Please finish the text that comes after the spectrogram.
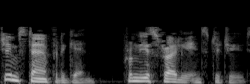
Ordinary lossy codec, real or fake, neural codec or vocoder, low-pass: MP3, 24 kbps; fake; vocoder, 22.05 kHz, 80 mel bands, Vocos; 7.2 kHz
